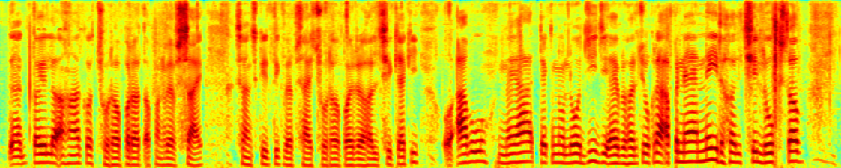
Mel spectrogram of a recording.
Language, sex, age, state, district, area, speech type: Maithili, male, 18-30, Bihar, Darbhanga, rural, spontaneous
